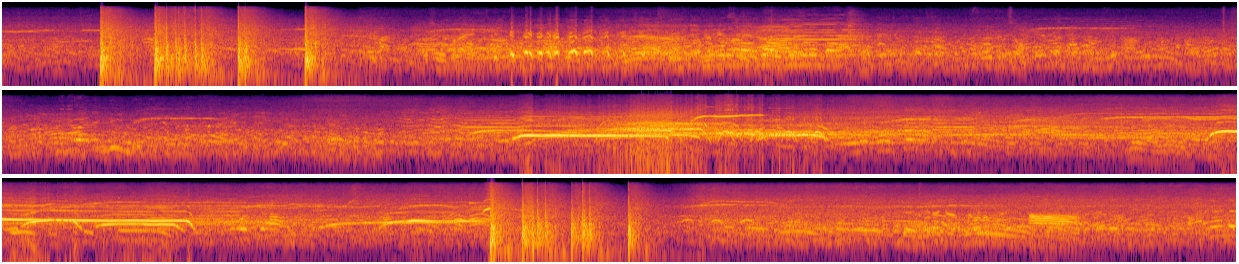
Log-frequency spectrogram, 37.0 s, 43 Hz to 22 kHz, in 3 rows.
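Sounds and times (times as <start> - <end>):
fireworks fizzing crackle: 0.0 - 4.2, 19.1 - 37.0
crowd shouting and cheering: 0.0 - 11.5, 16.0 - 30.5, 31.3 - 37.0
sharp firework bangs: 1.0 - 3.7, 29.5 - 31.8.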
